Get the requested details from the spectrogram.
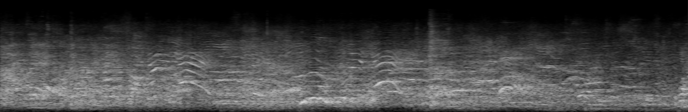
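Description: A man speaks animatedly through a microphone in a large echoing room.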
